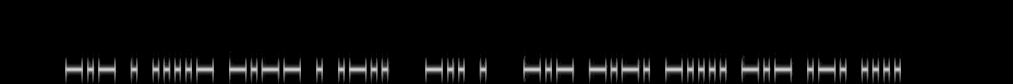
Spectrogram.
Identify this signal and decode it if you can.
Morse code, heard as a keyed tone, about 21 wpm, 700 Hz. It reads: KE4YEL DE KC6KRH
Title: USA Callsign DE Callsign 22wpm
